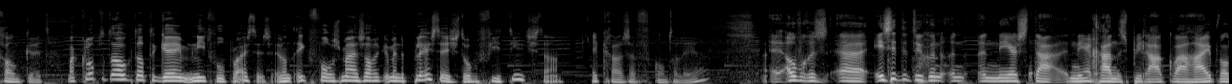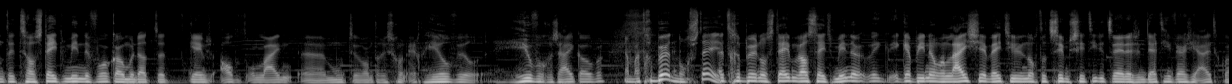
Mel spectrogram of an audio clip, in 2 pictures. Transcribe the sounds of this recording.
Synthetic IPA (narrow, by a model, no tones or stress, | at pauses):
χʋonkøtmaːɹklɔp̚tətowkdɑt̚dəɡejmnitfulˠpɹa̰jstɪ̰sʋɑntɪkfɔlˠχənsmɛjzɑχɪkmɪndəplejstejʃətɔχɔpfiːɹtintə̥sta̰ːn | ɪkχaːəsɛfə̥kɔntrolɪːrə | owvəɹχənsəɪsdɪtnatyːləkənənənːɪːɹstanɪːɹχaːndəspiraːlˠkʋaːɦɛjpʋɑntɪtsɑlˠstejtsmɪndəɹvʊːɹkowməndɑtətɡejmsʔɑ̰lˠtɛjtɔnlɑjnəmutəʋɑntərɪsχo̰ːnʔɛ̰χtɦɪːlˠvɪːlˠɦɪːlˠvɪːlˠχəzɛjkowvəɹjamaətχəbøːtnɔχstejətχəbøːtnɔχstejtmaːʋɛlˠstejtsmɪndəɹɪɪkɦɛpɦiːɹnɔχənlɛjʃəʋejtəjɵlinɔχdɑtsɪmsɪtidətʋejdœɥzəntdɛɹtinvɛɹziœ̰ɥtkm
